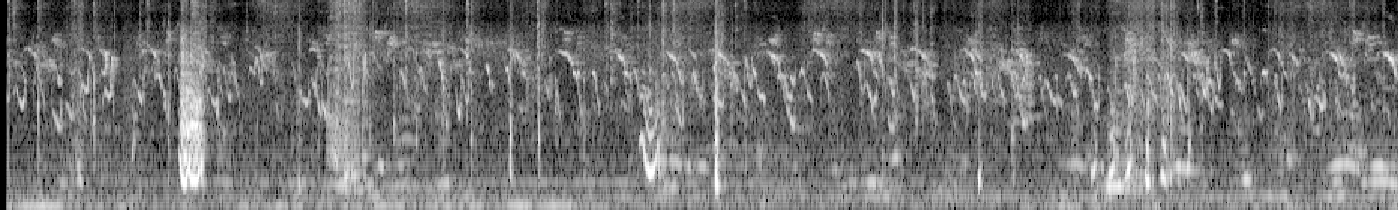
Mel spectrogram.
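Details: Captive francolin (partridge, teetar) chicks being fed alongside Iranian pheasant chicks: many thin, high, downslurred peeps overlap continuously, with scattered sharp clicks and taps.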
